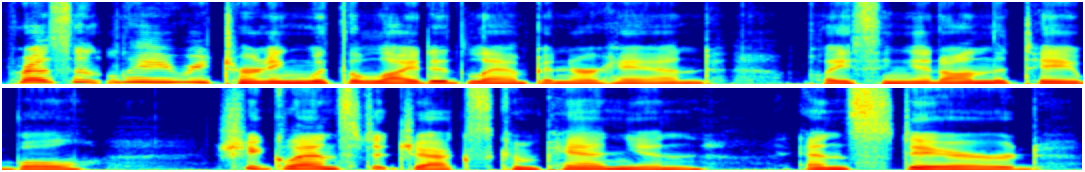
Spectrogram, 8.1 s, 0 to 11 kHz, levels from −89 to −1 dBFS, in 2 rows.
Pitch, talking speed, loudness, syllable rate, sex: 210 Hz, 150 wpm, -17 LUFS, 4.6 syllables/s, female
